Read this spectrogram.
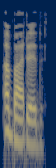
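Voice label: "abutted", English, British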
